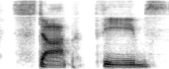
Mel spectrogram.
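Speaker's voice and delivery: flat, mechanical, machine-like robot monotone. Narrating a winged figure floating down on thieves, in a booming mechanical voice. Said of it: "this booming mechanical voice".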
